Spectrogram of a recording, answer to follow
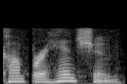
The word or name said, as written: comprehension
